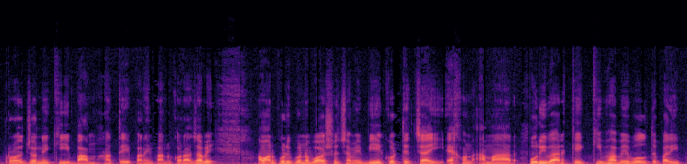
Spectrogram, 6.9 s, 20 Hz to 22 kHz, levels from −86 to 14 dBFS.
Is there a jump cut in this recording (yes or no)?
yes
